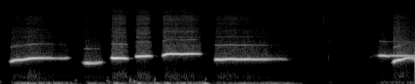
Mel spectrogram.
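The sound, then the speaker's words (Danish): A person whistles a tune: a string of clear, bright notes, some short and some held longer, followed by a silent pause before one more whistled phrase starts near the end. “Og nu fløjter jeg bare det, jeg godt kunne tænke mig at høre jer fløjte.”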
